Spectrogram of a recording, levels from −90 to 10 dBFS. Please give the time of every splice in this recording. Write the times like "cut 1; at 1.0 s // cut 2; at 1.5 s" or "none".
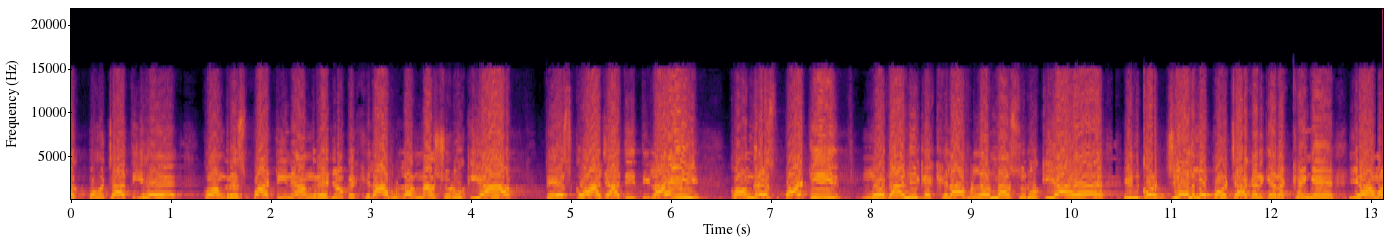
none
